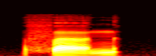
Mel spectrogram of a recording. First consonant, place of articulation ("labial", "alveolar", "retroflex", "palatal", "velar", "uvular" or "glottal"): labial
